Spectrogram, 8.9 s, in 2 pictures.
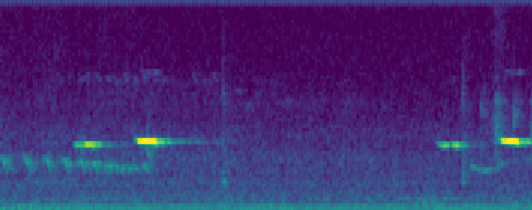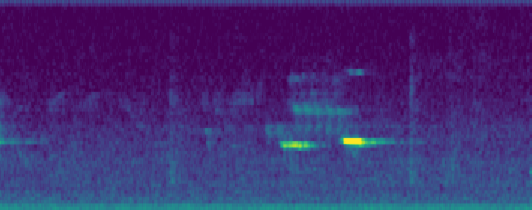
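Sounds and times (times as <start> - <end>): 
bird calling with thin whistled notes: 0.0 - 1.8, 3.6 - 5.1, 6.1 - 7.8
low hum: 0.0 - 8.8.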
